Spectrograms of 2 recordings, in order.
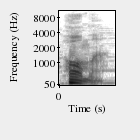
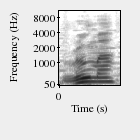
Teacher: O R inicial nas palavras é suave em italiano e forte em espanhol.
